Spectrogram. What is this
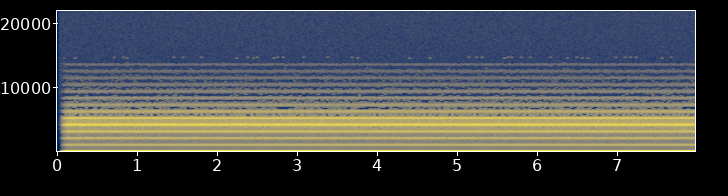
electric hum
An electrical hum with buzz. Created using Helm synth.
Have a sound request?
appliance, buzz, drone, electric, electricity, hum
